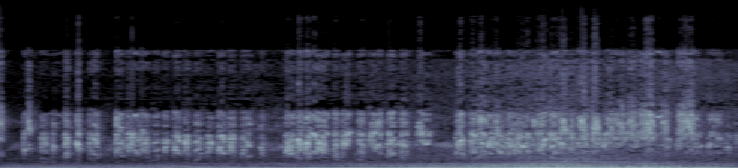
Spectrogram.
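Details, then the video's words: Sogon, the common iora, pours out quick high twittering for about four seconds. A low droning hum then swells and fills the rest of the recording. "TERAPI SOGON LANGSUNG BUNYI"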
